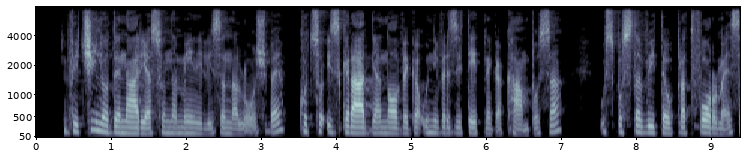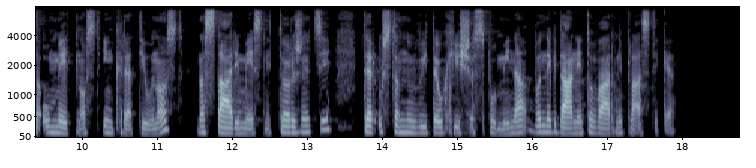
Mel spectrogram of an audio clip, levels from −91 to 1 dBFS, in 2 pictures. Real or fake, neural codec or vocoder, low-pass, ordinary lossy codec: fake; codec, 16 kHz, 16 kbps, FreqCodec, larger model; 7.2 kHz; none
